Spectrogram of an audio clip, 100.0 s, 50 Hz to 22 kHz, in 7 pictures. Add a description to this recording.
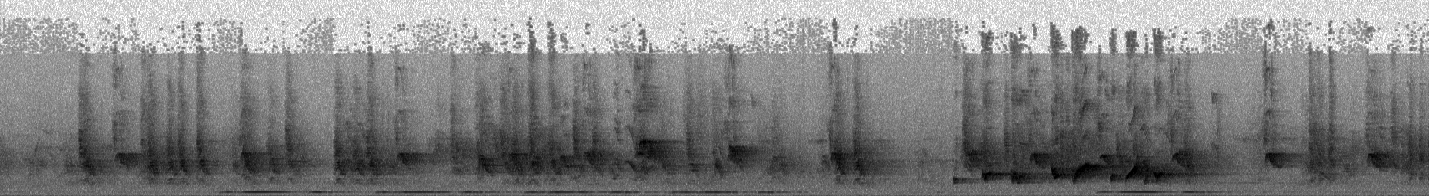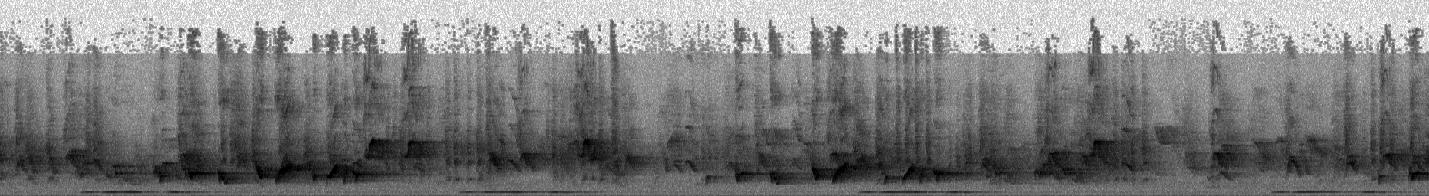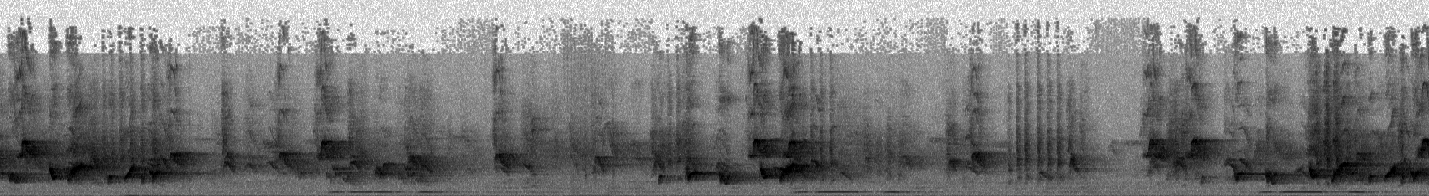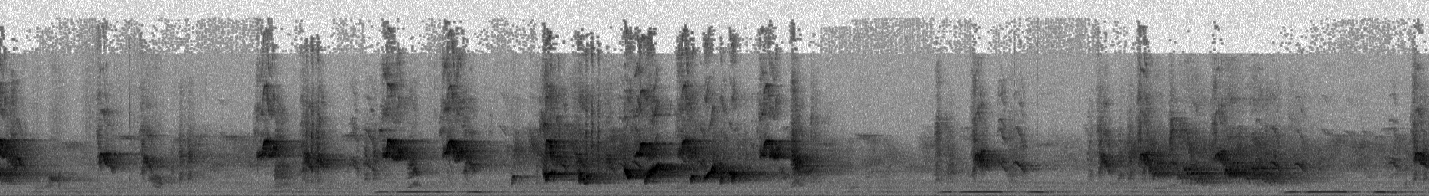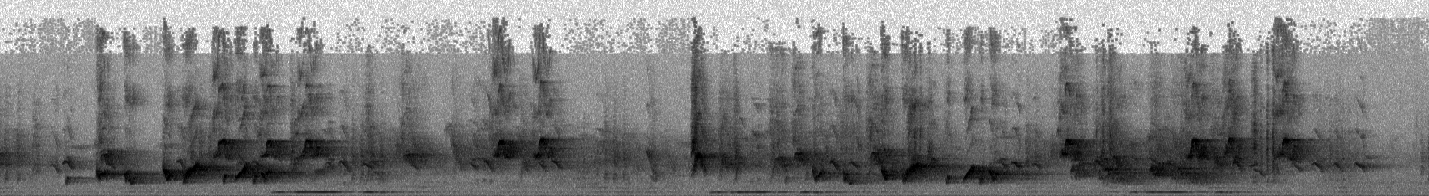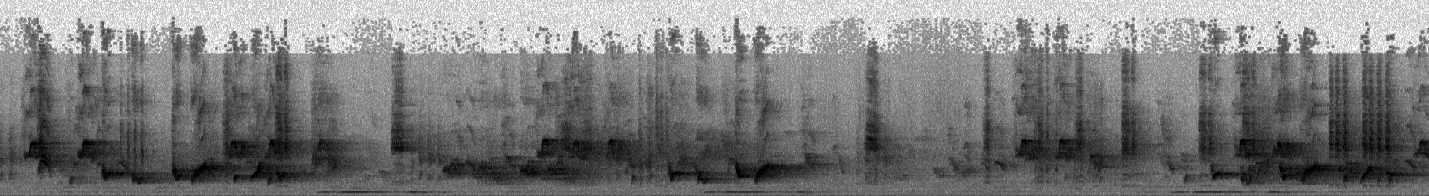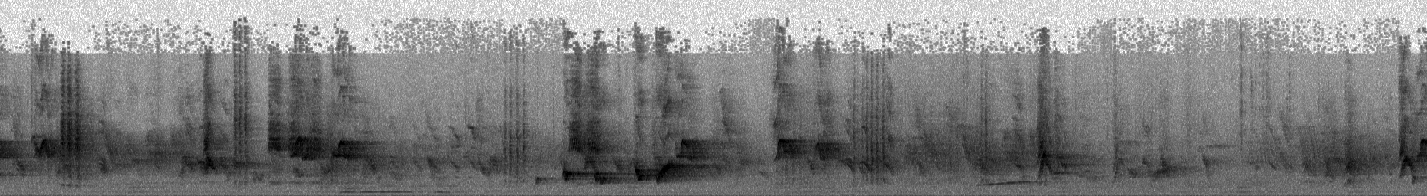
early birds at riad Denis Maisson, (Sony PCM D50, Primo EM172)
